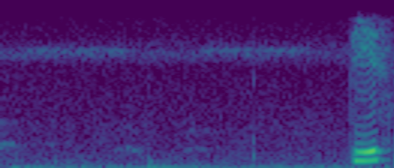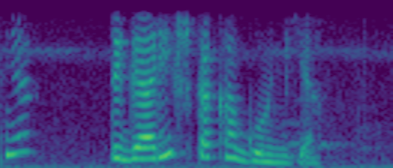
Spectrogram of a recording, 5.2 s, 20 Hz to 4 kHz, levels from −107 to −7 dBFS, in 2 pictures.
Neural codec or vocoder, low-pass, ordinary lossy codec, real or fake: none; 3.6 kHz; none; real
